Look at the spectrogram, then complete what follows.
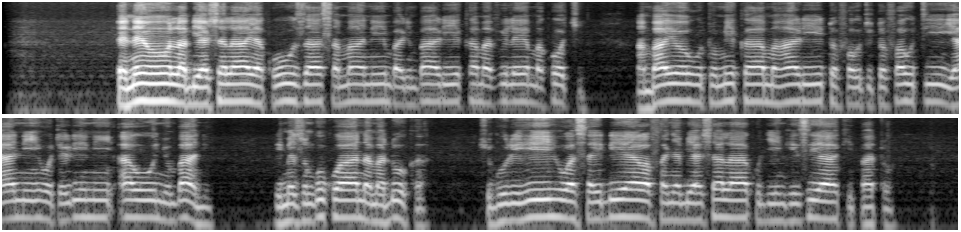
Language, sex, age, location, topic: Swahili, male, 25-35, Dar es Salaam, finance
